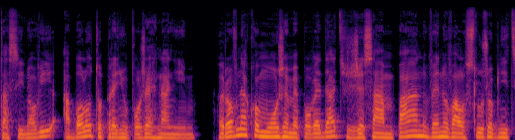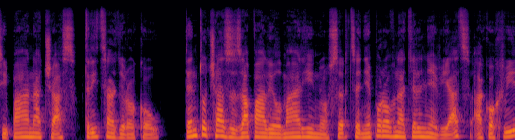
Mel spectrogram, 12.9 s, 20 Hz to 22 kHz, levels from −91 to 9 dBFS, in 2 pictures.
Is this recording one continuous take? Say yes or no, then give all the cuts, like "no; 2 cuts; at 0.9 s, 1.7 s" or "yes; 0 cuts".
yes; 0 cuts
